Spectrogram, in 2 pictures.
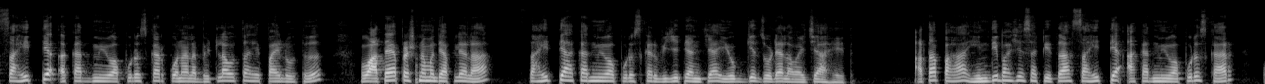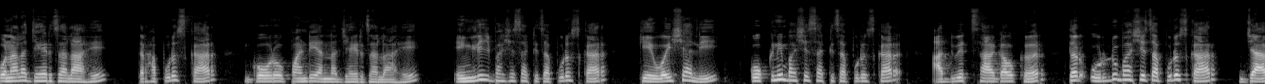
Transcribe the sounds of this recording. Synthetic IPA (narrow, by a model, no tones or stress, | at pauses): saɦit̪jəʔəkad̪miːʋapuɾəskaɾkoñalabʱeʈlaɦot̪əaɦepaɦilɦot̪əː | ʋat̪ajapɾəɕnaməd̪ʱjeapljala | saɦit̪jəakad̪miʋapuɾəskaɾʋid͡ʑet̪jaɲt͡ɕjajoɡjəd͡zoɽjaləʋajt͡ɕeaɦet̪ | a̰t̪apaɦaɦind̪iːbʱaʂ̬esaʈʰit͡sasaɦit̪jəʔəkad̪miʋapuɾəskaɾ | konalad͡ʑaɦiɾd͡zʱalaːɦe | t̪əɾɦapuɾəskaɾ | ɡowɾəwpaɳɖijanːad͡ʑaɦiɾd͡zʱalaːɦe | iŋɡliɕbʱaʂ̬esaʈit͡sapuɾəskaɾ | keʋəjɕaliː | kokɳibʱaʂesaʈit͡sapuɾəskaɾ | a̰d̪ʋet̪saɭɡaʋwkəɾ | t̪əɾuɾd̪ubʱaɕet͡sapuɾəskaɾ | d͡ʑa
